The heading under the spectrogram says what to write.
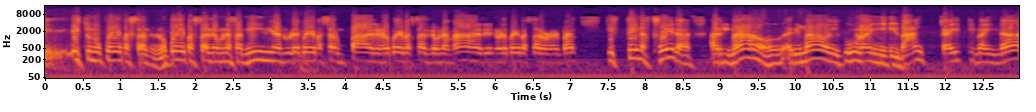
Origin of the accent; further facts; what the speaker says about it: Chile; nosotros como padres, por último nosotros como chilenos, que pagamos los impuestos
